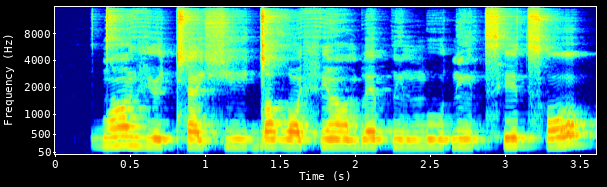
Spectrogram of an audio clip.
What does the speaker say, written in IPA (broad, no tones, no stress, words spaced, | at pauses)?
dˤũvʲə˞cʰæ çiɟɪðˤʊ fʲɑ̃bɛpĩ muɗĩ t͡sʰɪt͡sʰɔ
